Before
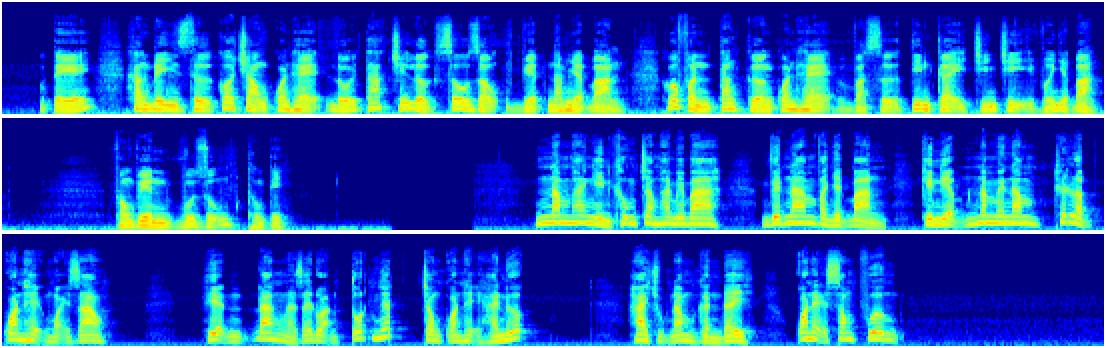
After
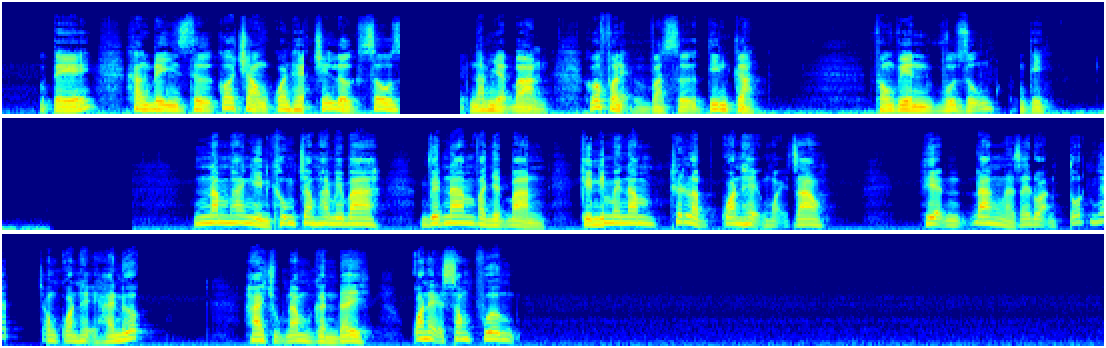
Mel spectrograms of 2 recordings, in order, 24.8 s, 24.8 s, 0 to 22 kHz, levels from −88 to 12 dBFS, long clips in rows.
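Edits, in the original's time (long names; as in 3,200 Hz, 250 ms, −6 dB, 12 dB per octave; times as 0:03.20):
0:02.26–0:02.84: remove
0:03.56–0:04.02: silence
0:05.22–0:06.16: remove
0:07.08–0:08.12: remove
0:09.80–0:10.20: fade out and dull
0:15.34–0:15.66: remove
0:16.81–0:17.08: fade out
0:18.55–0:19.75: fade out linear, to −21 dB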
